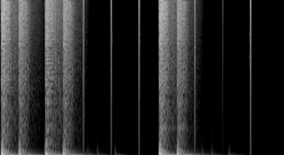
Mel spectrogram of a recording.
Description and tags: heavy drum loop created from a noise source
